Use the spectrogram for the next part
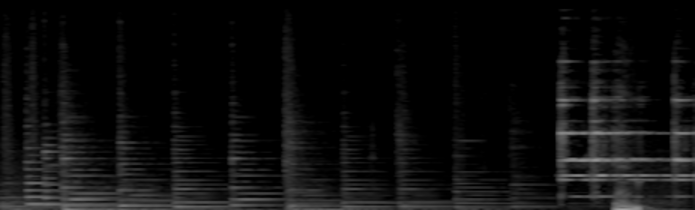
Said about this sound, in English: The bell rings, signaling the end of class.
